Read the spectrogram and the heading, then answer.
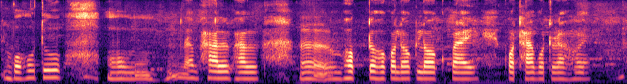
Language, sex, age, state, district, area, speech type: Assamese, female, 30-45, Assam, Kamrup Metropolitan, urban, spontaneous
